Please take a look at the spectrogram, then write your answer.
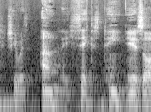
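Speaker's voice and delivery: very quiet, hushed murmur. Maura has asked you to do Michael Caine; answer with a very quiet Michael Caine impression. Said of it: "I like very quietly said".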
